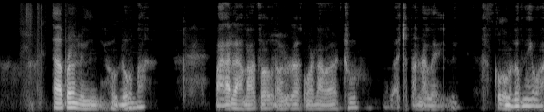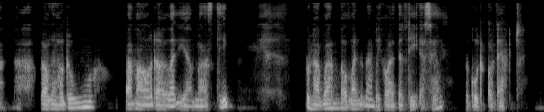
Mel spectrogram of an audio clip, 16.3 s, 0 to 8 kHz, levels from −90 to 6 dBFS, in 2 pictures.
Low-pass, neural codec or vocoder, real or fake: 7.2 kHz; codec, 16 kHz, 1 kbps, FunCodec, trained on LibriTTS, 50 frames a second; fake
